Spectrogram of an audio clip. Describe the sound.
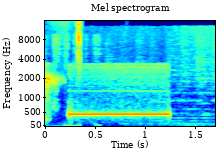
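A single steady telephone tone sounds while a call is being placed, holding at one pitch for about a second, loud and clean before cutting off.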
